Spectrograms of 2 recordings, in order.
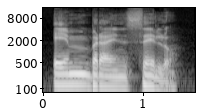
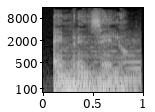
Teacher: La pronunciación recomendada es embraencelo, con una transición suave de la A a la E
